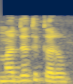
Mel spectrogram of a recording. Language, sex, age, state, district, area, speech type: Punjabi, female, 45-60, Punjab, Gurdaspur, urban, read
